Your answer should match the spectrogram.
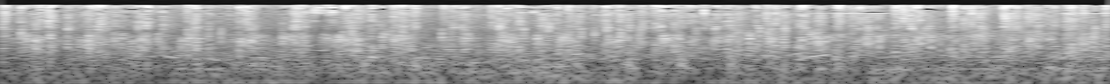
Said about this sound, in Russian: Около полудня к посольству пришла вдова Алексея Навального Юлия. Ее встретили аплодисментами.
